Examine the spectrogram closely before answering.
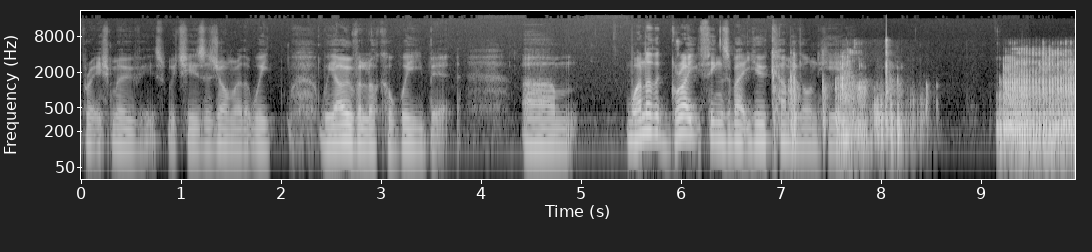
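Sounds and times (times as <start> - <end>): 
speech: 0.0 - 3.8, 4.4 - 7.9
sofa creaking under shifting weight: 7.0 - 8.6, 9.2 - 9.9.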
